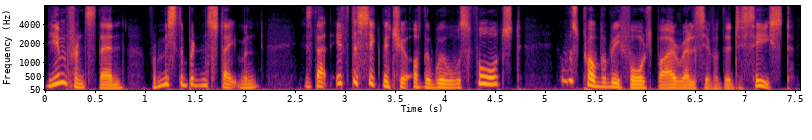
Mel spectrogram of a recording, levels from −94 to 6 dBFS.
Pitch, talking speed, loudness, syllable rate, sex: 155 Hz, 215 wpm, -20 LUFS, 7.0 syllables/s, male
